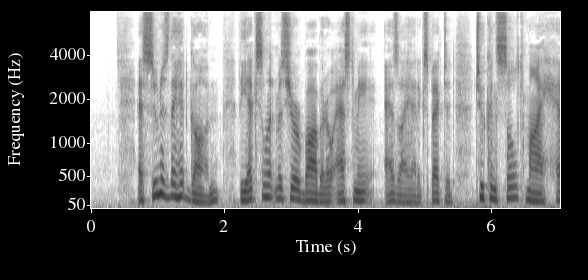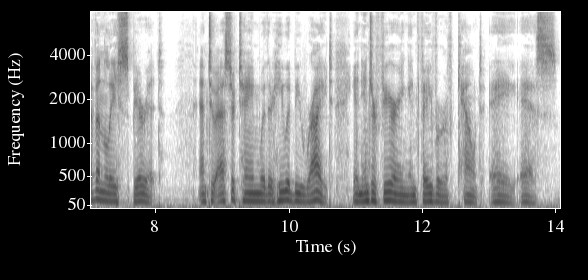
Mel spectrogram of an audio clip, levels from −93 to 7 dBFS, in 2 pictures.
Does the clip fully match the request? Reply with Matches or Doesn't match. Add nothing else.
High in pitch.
Doesn't match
